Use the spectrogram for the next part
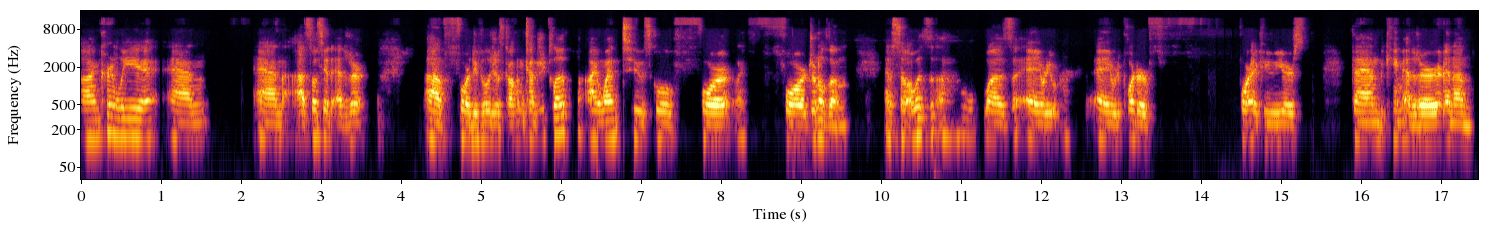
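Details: Adult man who identifies as a person who stutters and says his stutter is evident as soon as he speaks; stuttering.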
